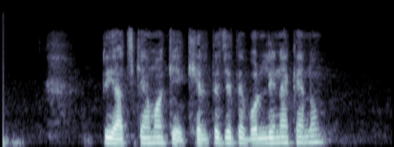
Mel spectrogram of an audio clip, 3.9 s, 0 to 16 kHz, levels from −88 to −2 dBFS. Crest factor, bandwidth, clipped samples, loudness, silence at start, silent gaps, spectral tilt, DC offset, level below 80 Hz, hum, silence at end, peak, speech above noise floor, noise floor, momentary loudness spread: 18 dB; 7.6 kHz; under 0.1%; -19 LUFS; 0.05 s; none; -7.5 dB/octave; under 0.1%; -54 dBFS; none; 0.7 s; -2 dBFS; 47 dB; -65 dBFS; 7 LU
